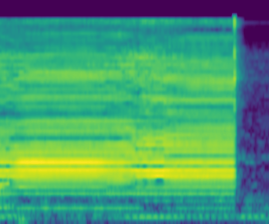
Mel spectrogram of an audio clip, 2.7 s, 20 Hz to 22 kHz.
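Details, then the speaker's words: Hair clipper about 7 years old, running: loud harsh buzz with a rattling blade loose on its mount, before repair. "itong racer ko po na ito ay Napakatagal na po saakin ito mga nasa 7 years na po siya ayan po sobrang ingay"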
